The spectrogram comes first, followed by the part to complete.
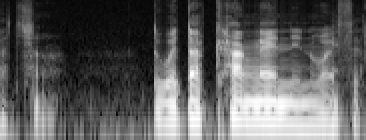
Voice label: "cangen", Welsh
